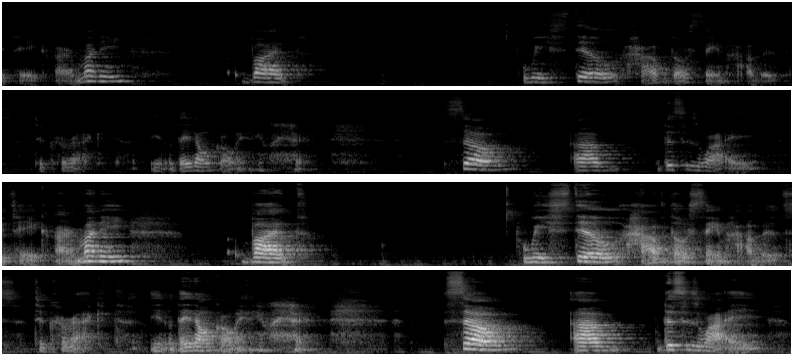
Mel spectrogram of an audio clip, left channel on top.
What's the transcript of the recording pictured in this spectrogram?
take our money, but we still have those same habits to correct. They don't go anywhere. So this is why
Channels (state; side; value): quieter; left; 10.9 dB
